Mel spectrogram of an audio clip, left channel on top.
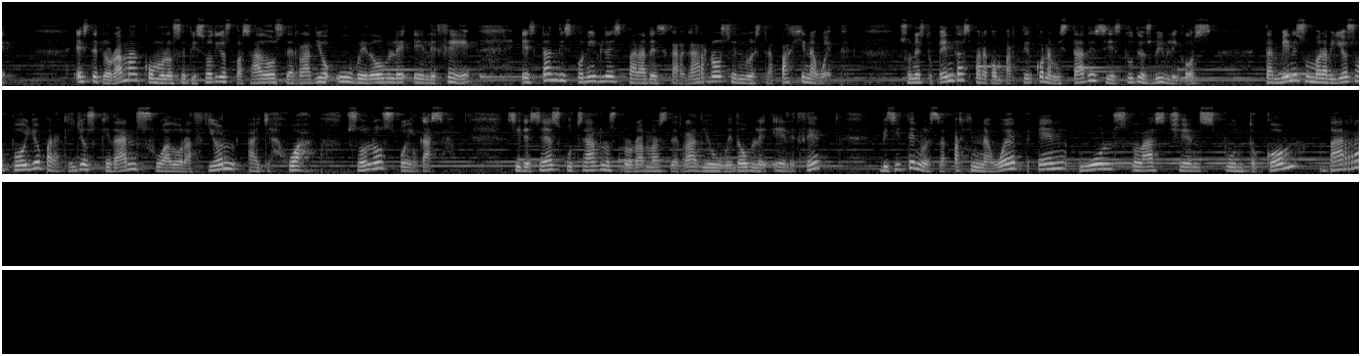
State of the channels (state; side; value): silent; right; 54 dB below the other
